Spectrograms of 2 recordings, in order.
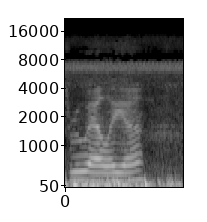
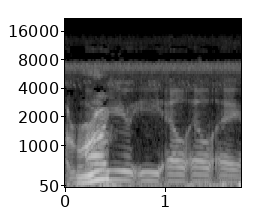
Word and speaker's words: Ruellia: It's Ruellia. And it's a lavender flower, and I don't know if there's a domesticated variety that they do, but... How do you spell it? R-U-E-L-L-A, I think.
